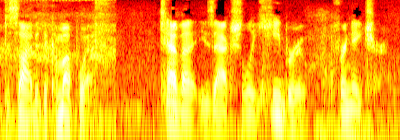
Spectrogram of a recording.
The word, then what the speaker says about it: Teva: to say is that it's pronounced teva not tiva it's thule not fool and it's arc terrix not whatever bastardization of that strange name you've decided to come up with teva is actually hebrew for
